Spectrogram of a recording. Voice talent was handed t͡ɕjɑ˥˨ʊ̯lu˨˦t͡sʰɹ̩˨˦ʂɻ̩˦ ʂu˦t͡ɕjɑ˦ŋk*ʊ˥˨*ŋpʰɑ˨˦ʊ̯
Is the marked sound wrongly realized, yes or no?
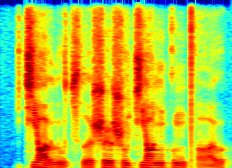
no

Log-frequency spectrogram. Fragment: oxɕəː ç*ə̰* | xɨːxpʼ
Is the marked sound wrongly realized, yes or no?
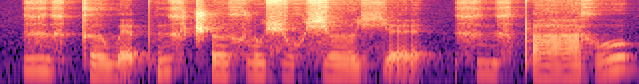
yes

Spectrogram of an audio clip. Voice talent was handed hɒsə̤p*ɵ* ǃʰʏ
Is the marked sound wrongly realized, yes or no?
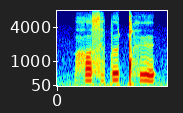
no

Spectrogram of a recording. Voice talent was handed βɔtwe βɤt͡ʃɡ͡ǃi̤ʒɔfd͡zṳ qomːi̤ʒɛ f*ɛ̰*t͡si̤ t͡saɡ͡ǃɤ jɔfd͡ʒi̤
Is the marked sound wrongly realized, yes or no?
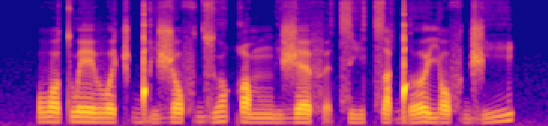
no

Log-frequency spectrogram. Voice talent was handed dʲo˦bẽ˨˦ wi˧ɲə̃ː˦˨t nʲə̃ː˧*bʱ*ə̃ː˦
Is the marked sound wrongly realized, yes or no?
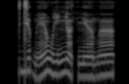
yes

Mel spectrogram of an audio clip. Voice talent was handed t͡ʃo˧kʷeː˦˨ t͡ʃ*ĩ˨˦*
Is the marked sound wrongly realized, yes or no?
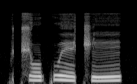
no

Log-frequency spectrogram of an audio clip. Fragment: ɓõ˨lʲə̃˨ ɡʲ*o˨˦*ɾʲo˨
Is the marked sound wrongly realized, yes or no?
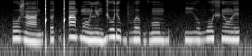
yes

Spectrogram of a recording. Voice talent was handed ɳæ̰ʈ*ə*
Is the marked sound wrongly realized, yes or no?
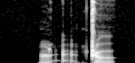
yes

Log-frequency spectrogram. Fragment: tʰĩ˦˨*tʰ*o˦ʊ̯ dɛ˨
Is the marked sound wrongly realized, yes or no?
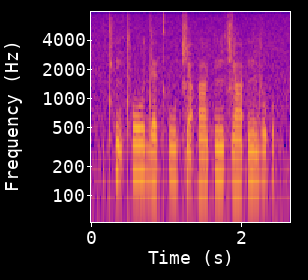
no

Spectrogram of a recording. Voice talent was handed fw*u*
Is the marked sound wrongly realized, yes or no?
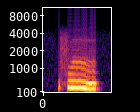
no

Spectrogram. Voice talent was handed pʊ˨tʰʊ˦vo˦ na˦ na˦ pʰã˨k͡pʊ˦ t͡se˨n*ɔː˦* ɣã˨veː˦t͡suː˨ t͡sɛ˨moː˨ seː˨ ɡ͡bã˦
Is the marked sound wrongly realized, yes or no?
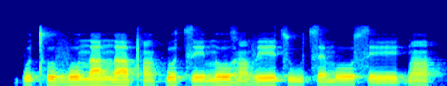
yes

